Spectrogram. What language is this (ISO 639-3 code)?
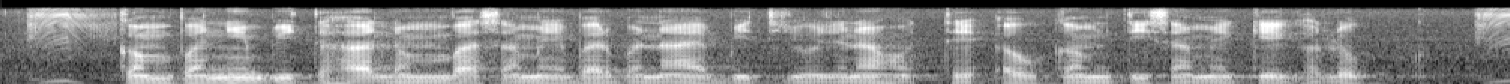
hne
